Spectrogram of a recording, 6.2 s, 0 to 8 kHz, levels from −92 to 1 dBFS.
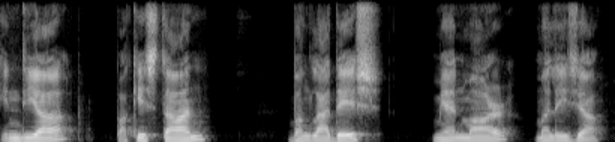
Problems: none marked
